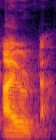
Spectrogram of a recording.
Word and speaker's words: iota: ये जो square root of -1 है इसको बोलते हैं आई और प्रोनाउंस करते हैं आयोटा, ऐसा बोलते हैं।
